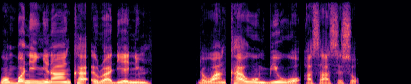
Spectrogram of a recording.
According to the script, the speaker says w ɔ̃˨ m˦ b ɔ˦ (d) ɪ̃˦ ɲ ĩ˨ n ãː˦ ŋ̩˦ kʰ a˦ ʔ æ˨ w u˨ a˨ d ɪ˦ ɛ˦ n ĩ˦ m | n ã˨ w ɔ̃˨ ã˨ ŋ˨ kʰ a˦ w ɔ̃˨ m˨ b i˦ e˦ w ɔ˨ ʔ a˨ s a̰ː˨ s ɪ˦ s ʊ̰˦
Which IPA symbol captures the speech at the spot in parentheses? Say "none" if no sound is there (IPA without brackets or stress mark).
n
